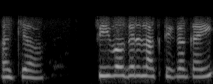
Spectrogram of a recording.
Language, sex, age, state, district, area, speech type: Marathi, female, 18-30, Maharashtra, Akola, rural, conversation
